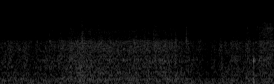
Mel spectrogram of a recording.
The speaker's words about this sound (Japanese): すげえ雨降ってきた。雨音入っちゃうかもしれない。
